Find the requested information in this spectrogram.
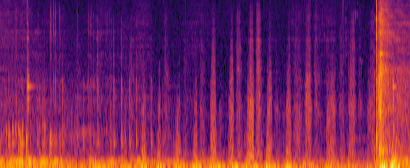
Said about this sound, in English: Could you hear her sniffing? You can hear her. Don't even act like you didn't hear her sniff.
